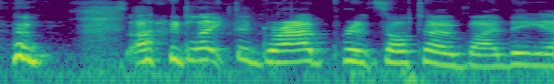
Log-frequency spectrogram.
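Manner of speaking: ordinary talk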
